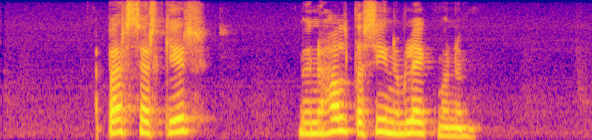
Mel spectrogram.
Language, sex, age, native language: Icelandic, female, 40-49, Icelandic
